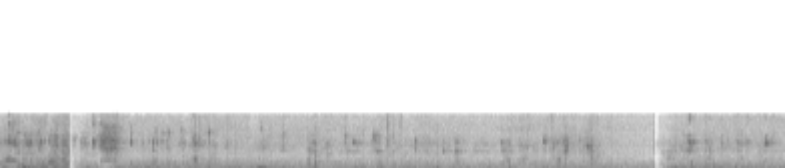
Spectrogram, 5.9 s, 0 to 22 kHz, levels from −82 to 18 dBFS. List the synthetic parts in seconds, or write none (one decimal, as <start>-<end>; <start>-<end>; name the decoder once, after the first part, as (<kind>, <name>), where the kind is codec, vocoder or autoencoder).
1.6-5.1 (autoencoder, DAC-VAE)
